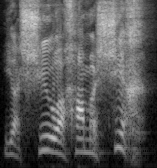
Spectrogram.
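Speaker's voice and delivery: said loud. Retold or imitated. Telling a girl in Hebrew, loud and slow. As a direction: call the Hebrew name out boldly. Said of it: "just said it loud".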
